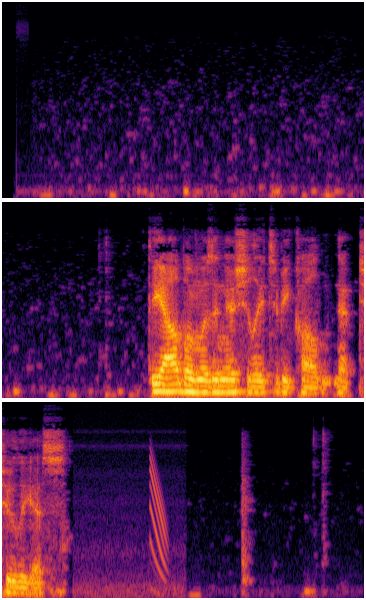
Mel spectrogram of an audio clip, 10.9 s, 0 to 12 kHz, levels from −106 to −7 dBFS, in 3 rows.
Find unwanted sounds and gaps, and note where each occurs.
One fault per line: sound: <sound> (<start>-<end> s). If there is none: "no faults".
sound: chirp (8.7-8.9 s)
